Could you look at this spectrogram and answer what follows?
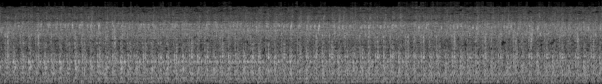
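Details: Mercedes M102 four-cylinder engine from a 1990 W124 E230 at idle: sharp metallic internal knock, roughly three beats a second, over a hissy mechanical clatter.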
